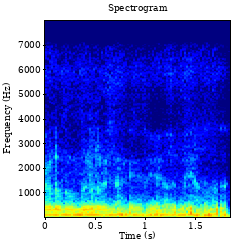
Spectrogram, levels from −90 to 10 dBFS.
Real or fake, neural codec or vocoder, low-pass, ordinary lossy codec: fake; codec, 16 kHz in and 24 kHz out, 1 kbps, XY-Tokenizer; 7.2 kHz; none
